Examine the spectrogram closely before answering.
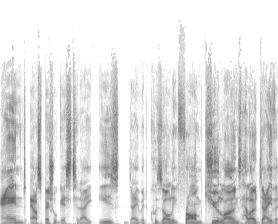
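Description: Speaking in an Australian accent, a man talks at medium pitch and a fairly slow pace with hardly any pauses. The recording is very clean, with a silent background. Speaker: podcast host. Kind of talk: podcast interview.

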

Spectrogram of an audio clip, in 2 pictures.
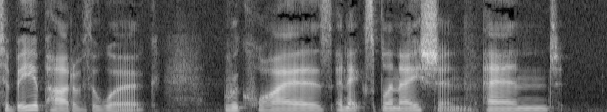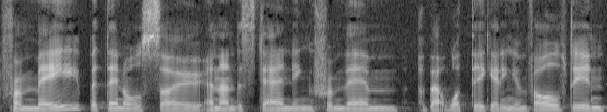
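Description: A woman with an Australian accent speaks in a very deep, low pitch. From Australia (Sydney), Fijian heritage. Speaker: artist and art lecturer. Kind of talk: interview conversation.

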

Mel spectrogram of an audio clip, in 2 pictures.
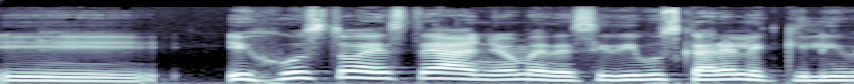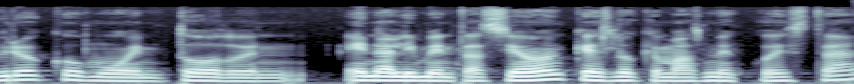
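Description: This woman has a very deep, low pitch and a dark, mellow tone. Her intonation is lively, her pace moderate, and she hardly pauses at all. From Mexico. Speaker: podcast co-host, mother. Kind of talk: casual chat.

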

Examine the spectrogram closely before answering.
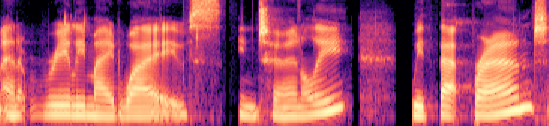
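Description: In a very clean recording with a silent background, the speaker talks at a very slow pace with an Australian accent, the sound dry and close with no echo. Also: woman. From Australia, partly raised in Malaysia and US. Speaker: marketing agency director. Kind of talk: casual chat.

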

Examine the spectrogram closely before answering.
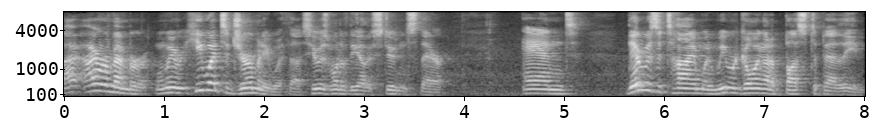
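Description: This man talks at a fairly quick pace with an American accent. His fairly high voice swings very widely in pitch. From US Midwest. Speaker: podcast co-host. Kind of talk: casual chat.

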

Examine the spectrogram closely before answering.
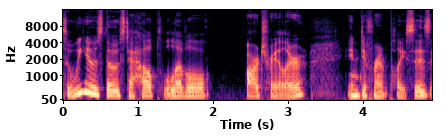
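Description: A woman with an ordinary speaking voice talks at a moderate pace and a fairly low pitch. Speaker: RV podcast co-host. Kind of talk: casual chat.

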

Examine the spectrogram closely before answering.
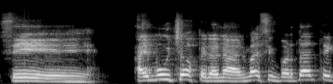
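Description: With a normal speaking voice and lively intonation, a man talks at a fairly slow pace and a fairly high pitch. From Argentina, San Martín (Buenos Aires). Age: 40s. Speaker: football fan. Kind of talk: casual chat.

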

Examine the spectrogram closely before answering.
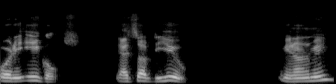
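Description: A man with an American accent talks at a fairly high pitch, the sound dry and close with no echo. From New Jersey, US. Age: 50s. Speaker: podcaster, author and motivational speaker, army veteran. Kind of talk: pep talk: fired-up motivational speech about being relentless and never quitting. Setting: phone call. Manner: intense, energetic, emphatic, repeating 'I'm still going to push'.

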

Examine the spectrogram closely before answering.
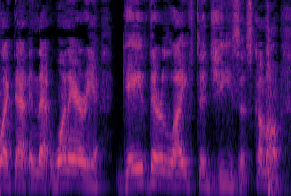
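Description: Fairly slow delivery in an animated tone. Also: man. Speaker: ministry livestream host. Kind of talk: preaching and worship livestream. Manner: animated, exuberant.

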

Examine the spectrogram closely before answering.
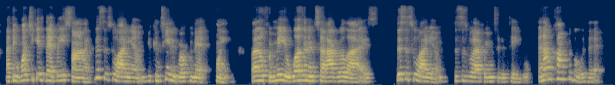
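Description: This woman talks at a fairly quick pace with a Philadelphia accent. Her pitch is medium, with ordinary variation. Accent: Philadelphia American. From Philadelphia area, US. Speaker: nurse practitioner and nursing professor. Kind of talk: interview.

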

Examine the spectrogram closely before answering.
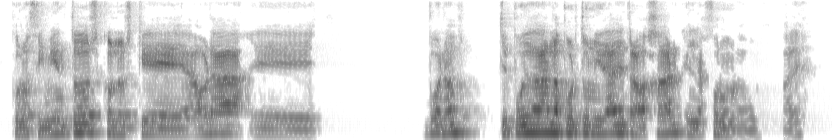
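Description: Bright, sharp tone marks this man's fairly high voice. He talks at a fairly slow pace with fairly even intonation. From Spain. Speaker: motorsport podcaster and engineer. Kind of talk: solo podcast monologue. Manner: halting, many fillers and repetitions.

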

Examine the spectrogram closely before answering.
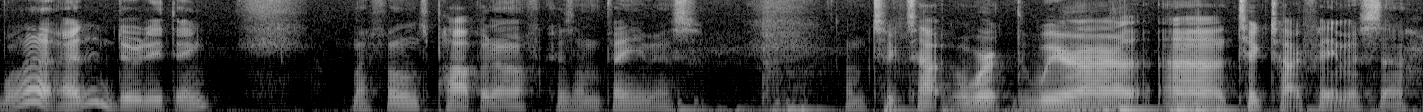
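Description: At a moderate pace, a normal speaking voice moves with lively intonation and big swings in loudness. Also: man, fairly low pitch for a man. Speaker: podcast host. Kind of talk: casual chat.

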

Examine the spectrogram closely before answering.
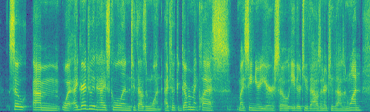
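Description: Using an unremarkable speaking voice, a man talks at a fairly high pitch and a fairly quick pace, with hardly any pauses, ordinary pitch variation and very even loudness. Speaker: podcast host. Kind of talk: casual chat. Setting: video call.

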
